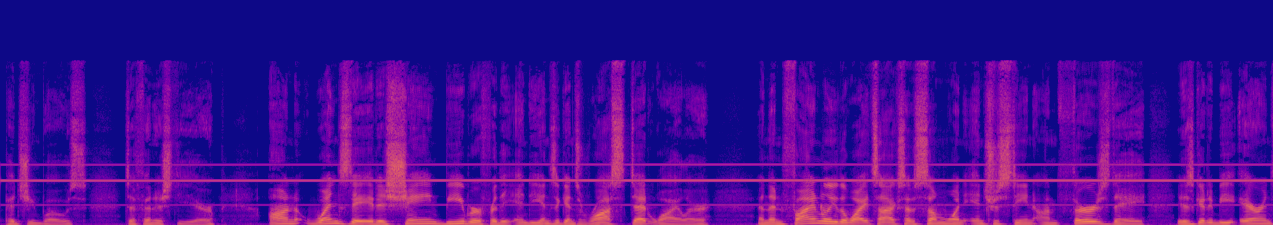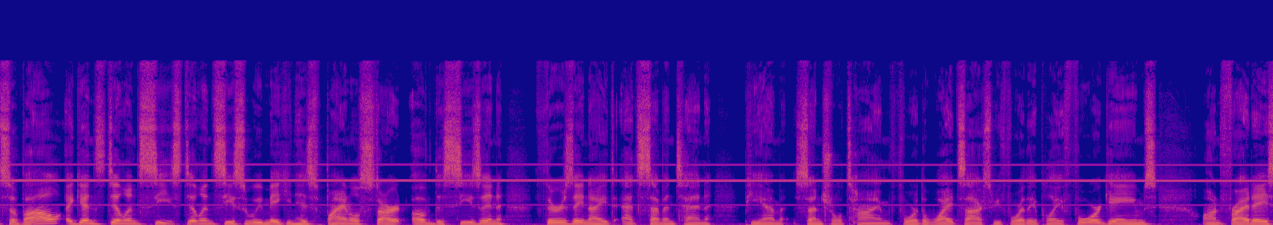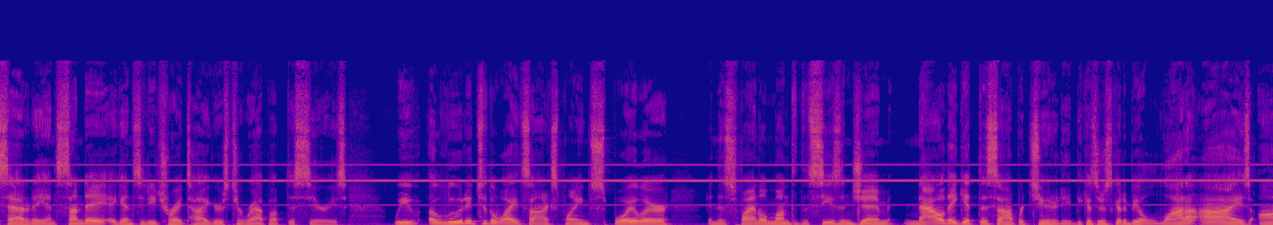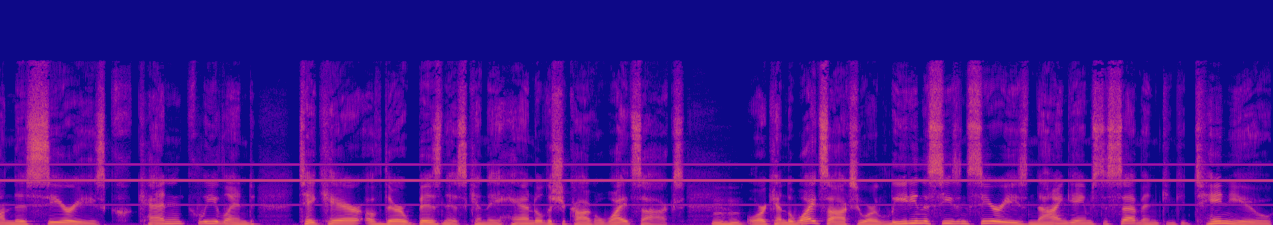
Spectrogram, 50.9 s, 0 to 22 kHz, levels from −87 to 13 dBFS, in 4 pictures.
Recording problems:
high-pitched whine; noticeable; throughout; 4.5 kHz, 10 dB below the speech

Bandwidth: 16 kHz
